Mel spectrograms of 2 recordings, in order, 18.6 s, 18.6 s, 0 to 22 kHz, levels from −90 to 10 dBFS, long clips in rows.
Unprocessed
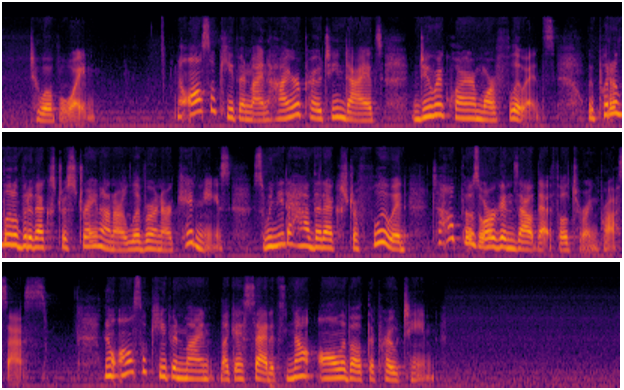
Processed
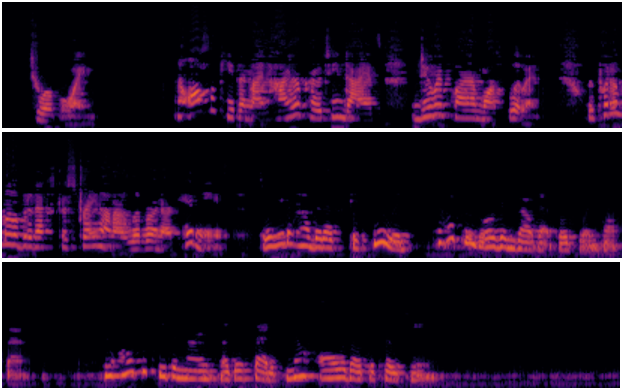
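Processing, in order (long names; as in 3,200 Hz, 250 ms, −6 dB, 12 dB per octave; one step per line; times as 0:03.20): band-pass filter sweep 1,300 Hz → 330 Hz, 0:07.08–0:09.94
downward compressor 2.5 to 1, threshold −38 dBFS, peak gain reduction 15 dB
hum removal 54.94 Hz, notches 4
far-end echo of a speakerphone 90 ms, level −11 dB
dead-zone distortion −59.5 dBFS
noise reduction from a noise print of the clip's start 25 dB
level +4.5 dB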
